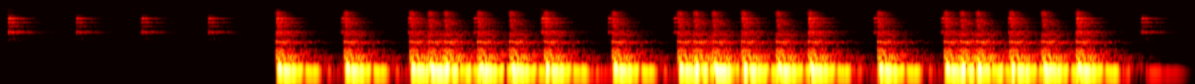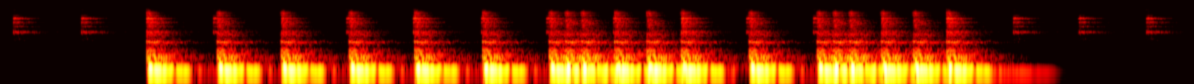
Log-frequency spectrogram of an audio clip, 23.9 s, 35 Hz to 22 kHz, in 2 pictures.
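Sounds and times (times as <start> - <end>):
bass drum: 2.8 - 11.3, 13.4 - 22.1.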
